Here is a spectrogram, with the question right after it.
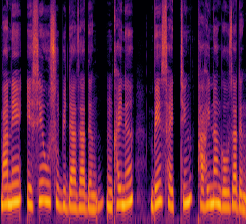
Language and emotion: Bodo, neutral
